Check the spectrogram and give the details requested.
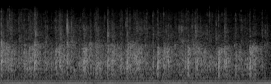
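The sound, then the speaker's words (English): A sustained round of applause from a crowd, dense steady clapping at moderate volume with a low constant hum beneath it and no voices. “Give all of them a round of applause, if you would, please.”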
